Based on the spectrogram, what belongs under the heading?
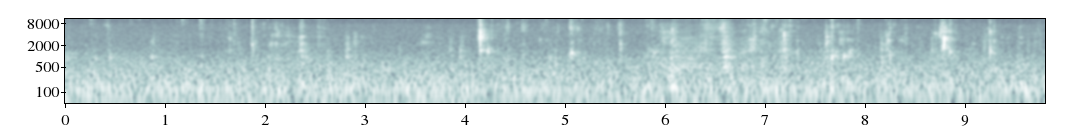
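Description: Faint close-up chewing of grilled kabob meat, with scattered wet mouth smacks and clicks; the sharpest come about 4 seconds in and again near the end.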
